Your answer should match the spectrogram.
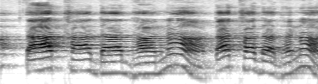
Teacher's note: जीभ का सबसे लास्ट वाला जो सिरा है वो दांतों के पीछे जाके लग रहा है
